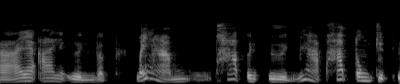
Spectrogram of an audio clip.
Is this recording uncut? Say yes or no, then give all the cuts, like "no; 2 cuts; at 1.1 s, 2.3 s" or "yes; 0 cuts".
no; 1 cut; at 1.3 s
